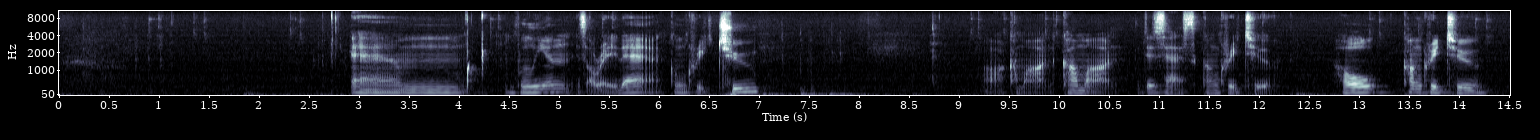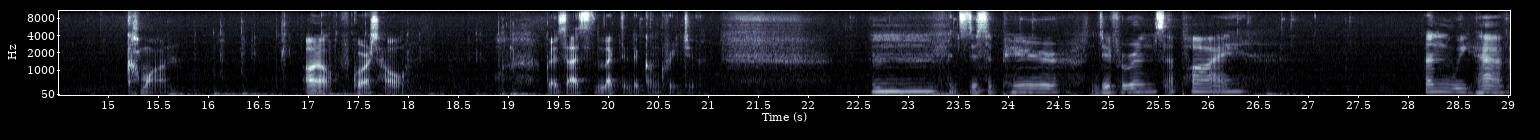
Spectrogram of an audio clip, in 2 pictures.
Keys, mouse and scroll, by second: 0.1 right click, 1.4-8.8 right drag, 9.5-20.1 right drag, 20.5 BackSpace, 22.5-24.3 middle drag, 24.3-27.1 drag, 26.3 right click, 26.6 x, 27.4-29.0 middle drag.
